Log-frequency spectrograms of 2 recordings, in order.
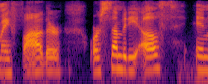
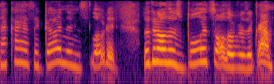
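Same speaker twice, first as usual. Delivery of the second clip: high, rushed, freaked-out, frightened, panicky voice; 5 semitones higher than usual. Recounting a gunman outside at night, quoting a friend, retelling a frightened friend. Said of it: "My friend was totally freaked out".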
